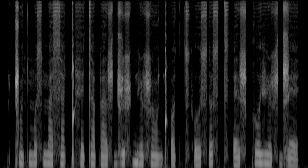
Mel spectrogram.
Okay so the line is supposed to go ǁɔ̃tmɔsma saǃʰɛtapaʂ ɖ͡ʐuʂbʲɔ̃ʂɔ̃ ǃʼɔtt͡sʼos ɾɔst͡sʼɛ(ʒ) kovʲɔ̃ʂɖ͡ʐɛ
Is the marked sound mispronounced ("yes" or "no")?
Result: yes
